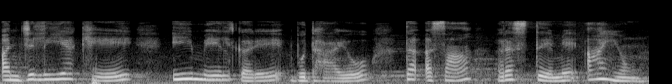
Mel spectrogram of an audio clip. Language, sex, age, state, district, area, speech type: Sindhi, female, 45-60, Delhi, South Delhi, urban, read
